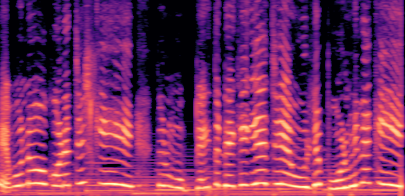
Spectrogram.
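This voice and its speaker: A woman voicing eager, bossy little children in a village doll cartoon, with squeaky, chattering delivery. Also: expressive, normal speed. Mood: busy, playful. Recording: faint children's music behind.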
